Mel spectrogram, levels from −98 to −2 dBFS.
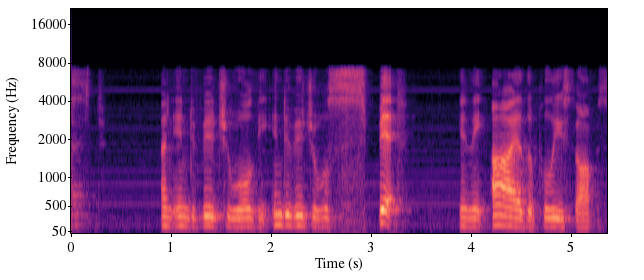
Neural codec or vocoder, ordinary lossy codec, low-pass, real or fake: none; MP3, 64 kbps; 7.2 kHz; real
